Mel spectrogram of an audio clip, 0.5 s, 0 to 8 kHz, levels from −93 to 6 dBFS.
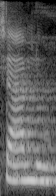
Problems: none marked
